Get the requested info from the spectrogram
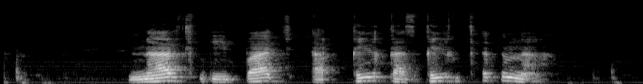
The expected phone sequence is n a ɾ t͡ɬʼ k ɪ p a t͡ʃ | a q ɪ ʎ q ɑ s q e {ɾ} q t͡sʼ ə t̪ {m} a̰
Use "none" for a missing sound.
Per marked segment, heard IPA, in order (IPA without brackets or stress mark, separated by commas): ʎ, n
